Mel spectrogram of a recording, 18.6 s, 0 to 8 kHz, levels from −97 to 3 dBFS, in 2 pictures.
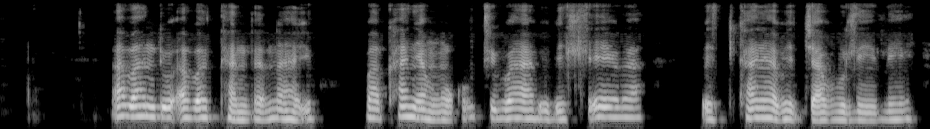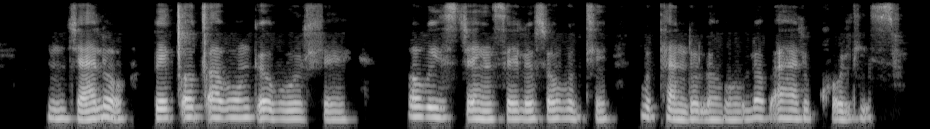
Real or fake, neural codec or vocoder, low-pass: real; none; 7.2 kHz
